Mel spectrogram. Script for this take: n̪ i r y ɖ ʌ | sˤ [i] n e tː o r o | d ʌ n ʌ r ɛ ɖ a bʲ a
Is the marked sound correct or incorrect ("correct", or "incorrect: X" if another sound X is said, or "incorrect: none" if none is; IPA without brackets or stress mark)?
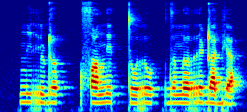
correct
